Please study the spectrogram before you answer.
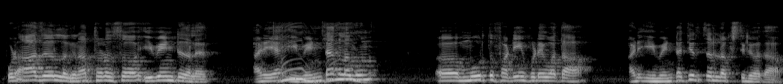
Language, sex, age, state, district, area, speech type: Goan Konkani, male, 60+, Goa, Canacona, rural, spontaneous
